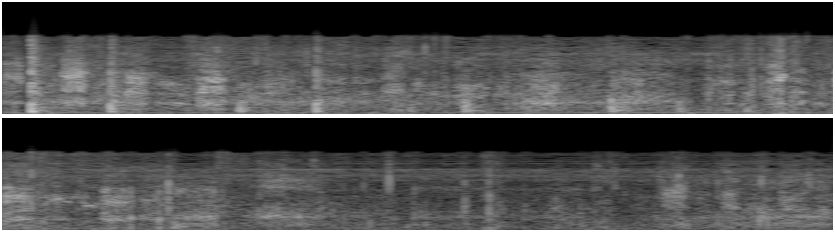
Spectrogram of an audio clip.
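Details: Frisbee-obsessed mutt named Brown, about two years old and adopted from a pound, pants hard between throws; uneven breathy puffs with a few sharper whimpering spikes, louder early and easing off toward the end.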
